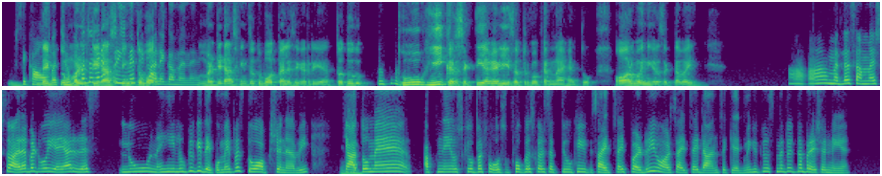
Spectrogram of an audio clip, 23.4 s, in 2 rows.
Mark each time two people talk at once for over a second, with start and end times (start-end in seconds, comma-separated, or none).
0.5-2.1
